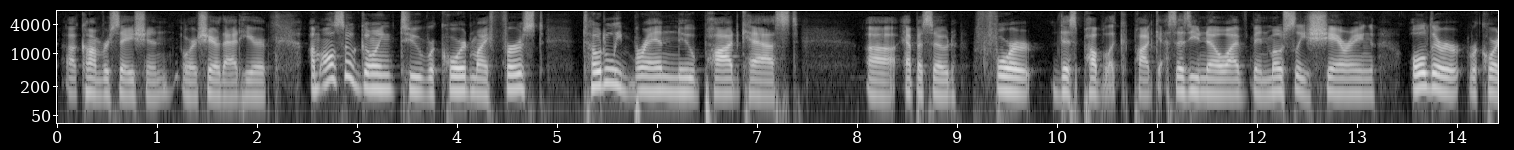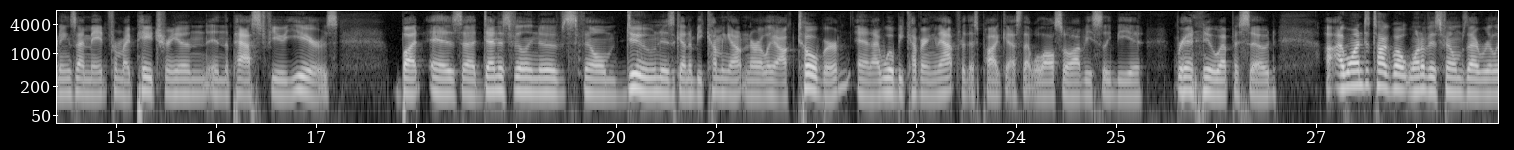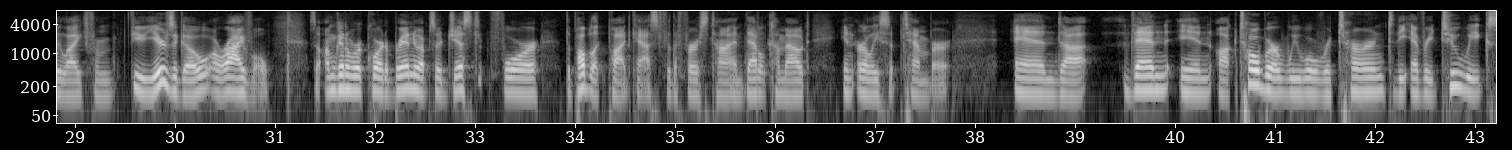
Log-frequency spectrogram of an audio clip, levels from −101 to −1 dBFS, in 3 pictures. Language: English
